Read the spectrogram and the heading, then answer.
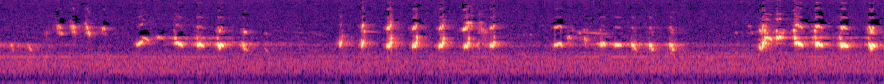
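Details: Bald eagle chatter made of high, staccato piping notes in repeated bursts. Some notes are doubled or overlap, like two calls at once. The bursts come every couple of seconds over a faint low hum.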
